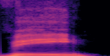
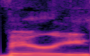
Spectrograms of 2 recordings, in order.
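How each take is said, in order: First: The word is cut short to one syllable. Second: The word is said in full, two syllables. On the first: The speaker calls it wrong. "saying V" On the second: The speaker calls it right. "instead of saying very"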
